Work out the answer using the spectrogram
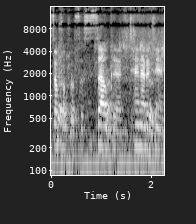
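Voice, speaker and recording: A young woman chatting casually in a home vlog, relaxed and rambling with fillers, filmed on a phone held at arm's length. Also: medium pitch, a little fast, music in the background. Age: young adult. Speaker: vlogger. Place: home, kitchen and bedroom indoors.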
